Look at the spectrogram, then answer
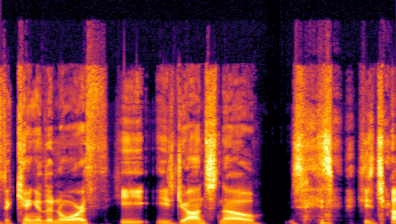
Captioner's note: laughs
